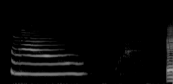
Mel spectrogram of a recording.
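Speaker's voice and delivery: high, soft cat meow; a small, gentle meow; a quiet little cat meow. Acted. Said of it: "it does a quiet meow".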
